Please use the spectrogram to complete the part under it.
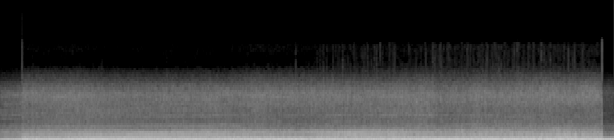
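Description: An Indian Scout Bobber motorcycle on new tires rumbles steadily while riding, its loud engine drone mixed with wind rush, continuous and close throughout.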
